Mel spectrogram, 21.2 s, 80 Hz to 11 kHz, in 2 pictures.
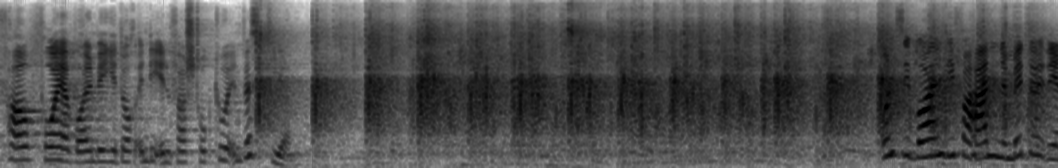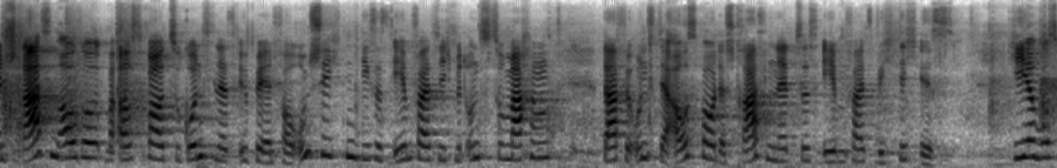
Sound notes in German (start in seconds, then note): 2.5 Beifall bei der SPD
